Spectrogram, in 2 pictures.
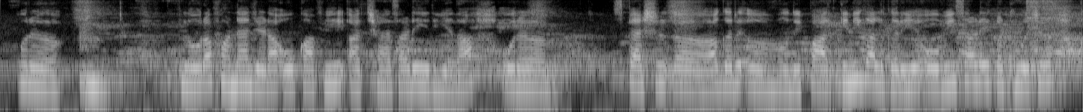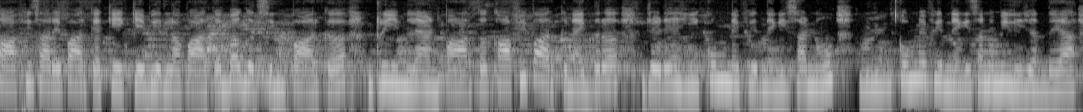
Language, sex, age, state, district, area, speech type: Dogri, female, 18-30, Jammu and Kashmir, Kathua, rural, spontaneous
